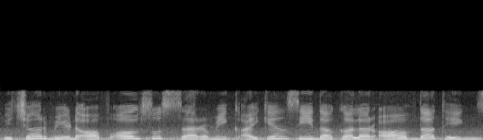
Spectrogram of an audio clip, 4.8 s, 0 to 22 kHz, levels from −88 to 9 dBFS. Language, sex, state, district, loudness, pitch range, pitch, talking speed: English, female, Haryana, Jhajjar, -14 LUFS, 230-305 Hz, 260 Hz, 175 wpm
